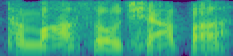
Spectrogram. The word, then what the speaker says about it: Tommaso Ciampa: Jay Lethal turned heel, and he defeated, I apologize if I botched his name, I think his name is Tommaso Ciampa. I think I got his last name wrong. – No, you nailed it perfectly.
